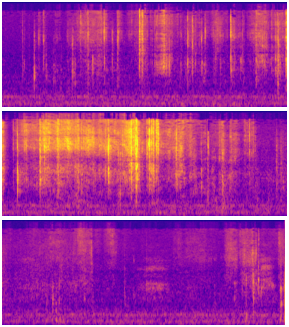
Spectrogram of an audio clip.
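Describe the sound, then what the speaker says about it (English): Paper backing peeled and crinkled away from appliqué fabric for a flower-and-leaf quilt design, soft close-up rustling and tearing that rises to a louder burst midway, then fades to quiet handling. "I'm going to remove some of this paper."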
